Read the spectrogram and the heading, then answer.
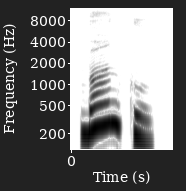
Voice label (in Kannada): "ಬಂಗು", Kannada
